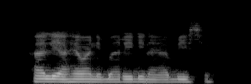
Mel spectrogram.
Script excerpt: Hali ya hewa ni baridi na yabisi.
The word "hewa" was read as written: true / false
true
